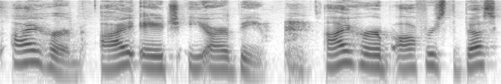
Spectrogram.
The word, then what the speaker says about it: iHerb: new to us it's iherb that's i-h-e-r-b and yes that is how it's pronounced even though the word herb is not pronounced with the uh audible H I cannot make me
